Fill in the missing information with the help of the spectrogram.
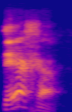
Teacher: esses dois R's têm um som de um Rzão forte. Se fosse um Rzó, seria terra.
